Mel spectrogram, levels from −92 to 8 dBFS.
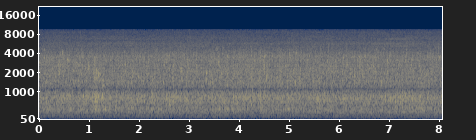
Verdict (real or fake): real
